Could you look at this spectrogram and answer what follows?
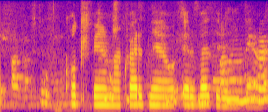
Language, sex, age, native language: Icelandic, male, 12, Icelandic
